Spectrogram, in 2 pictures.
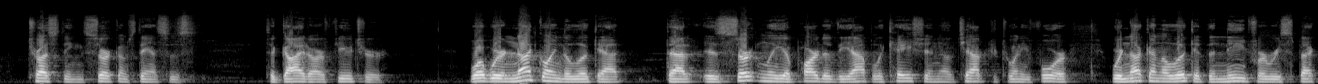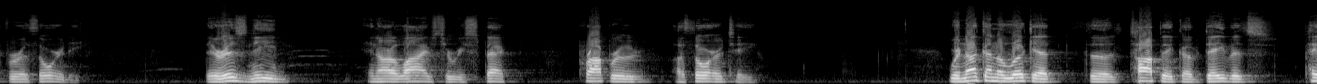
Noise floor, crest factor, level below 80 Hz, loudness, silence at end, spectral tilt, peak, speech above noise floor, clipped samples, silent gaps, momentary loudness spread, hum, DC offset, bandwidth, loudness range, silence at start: -61 dBFS; 16 dB; -60 dBFS; -14 LUFS; 0 s; -7 dB/octave; 0 dBFS; 48 dB; 0.2%; none; 15 LU; none; under 0.1%; 10.5 kHz; 6 LU; 0.3 s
